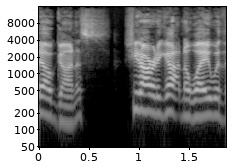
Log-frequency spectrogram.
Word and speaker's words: Gunness: heard it both ways do you think it's GIS or ganess G gunis yeah gunnis sounds more like you're not saying it right it's gunis yeah gunness yeah all she had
